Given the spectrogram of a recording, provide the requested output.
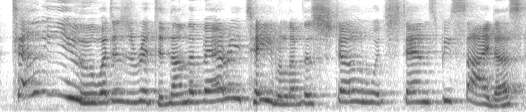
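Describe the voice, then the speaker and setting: Using a put-on character voice, a woman speaks at a moderate pace in a high, shrill pitch over light background noise. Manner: accusatory, rising.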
